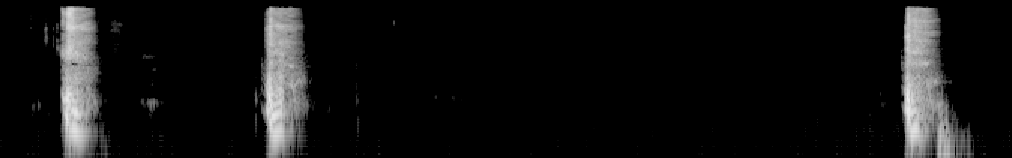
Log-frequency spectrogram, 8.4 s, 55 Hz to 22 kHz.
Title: male sneezing #42 (I caught a cold and sneeze too much🤧)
